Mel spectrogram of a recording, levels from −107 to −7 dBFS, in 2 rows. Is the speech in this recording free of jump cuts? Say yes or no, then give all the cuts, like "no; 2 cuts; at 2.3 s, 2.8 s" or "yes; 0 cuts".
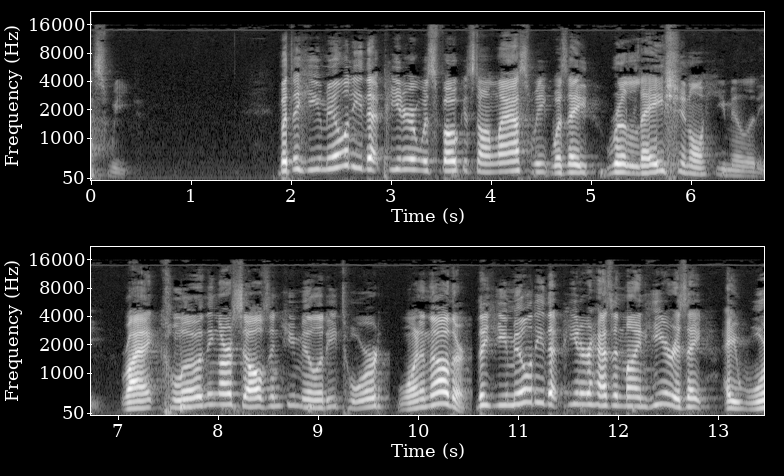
no; 3 cuts; at 6.9 s, 9.7 s, 10.5 s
